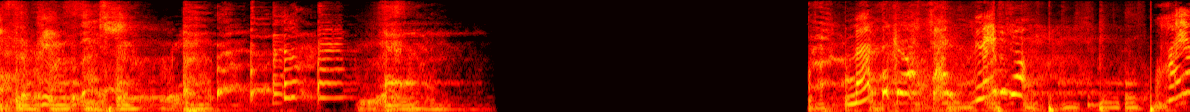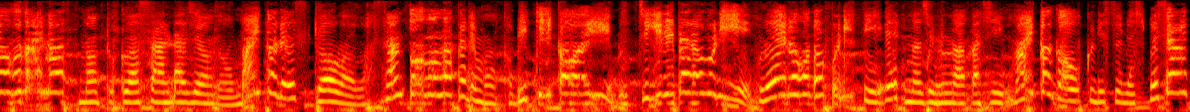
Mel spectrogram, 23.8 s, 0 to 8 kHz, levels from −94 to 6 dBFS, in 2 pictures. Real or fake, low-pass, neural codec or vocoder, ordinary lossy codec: fake; none; codec, 16 kHz, 2 kbps, FreqCodec, larger model; none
